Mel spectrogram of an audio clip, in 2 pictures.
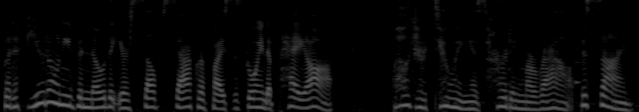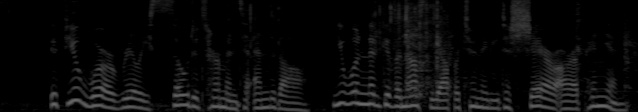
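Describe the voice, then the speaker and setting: Woman voicing a cool, low-voiced sardonic operative. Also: expressive, brisk, a little hiss or hum, natural voice. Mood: cutting. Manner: composed, dry, pointed. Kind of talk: video game voice acting.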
